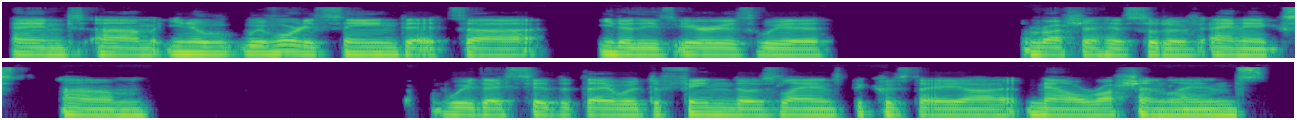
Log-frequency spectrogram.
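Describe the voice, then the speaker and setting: A man with a non-native English accent talks through the news in a relaxed podcast chat. His pitch sits in the middle, and he stops and restarts often. The sound is dry and close, with little room tone. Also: a little slow, no echo. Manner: hesitant, many ums and restarts. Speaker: podcast co-host.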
